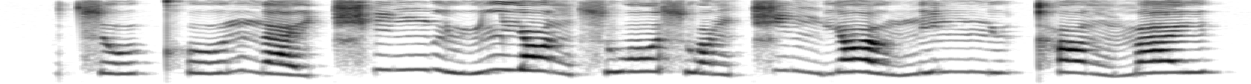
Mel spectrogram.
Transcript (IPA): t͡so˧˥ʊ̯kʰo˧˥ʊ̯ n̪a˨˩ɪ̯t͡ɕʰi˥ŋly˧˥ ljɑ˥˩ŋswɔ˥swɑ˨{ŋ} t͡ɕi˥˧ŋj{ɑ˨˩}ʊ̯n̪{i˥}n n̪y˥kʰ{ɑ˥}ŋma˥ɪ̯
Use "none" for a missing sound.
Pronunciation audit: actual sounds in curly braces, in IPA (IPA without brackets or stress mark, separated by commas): ŋ, ɑ˥˩, i˥, ɑ˥˩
